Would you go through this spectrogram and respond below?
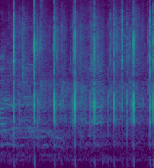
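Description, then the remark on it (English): Sparse audience clapping: roughly ten sharp, crisp claps in a steady, evenly spaced rhythm from just a few hands, with a faint murmur of voices underneath. “That wasn't a lot of claps.”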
